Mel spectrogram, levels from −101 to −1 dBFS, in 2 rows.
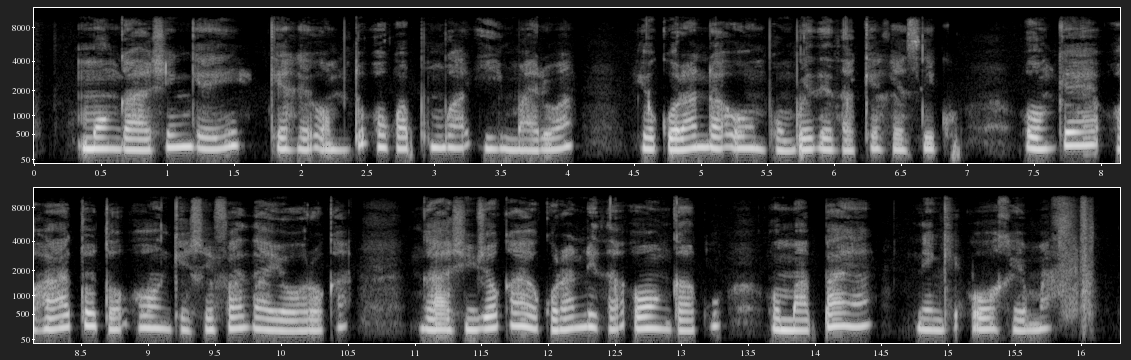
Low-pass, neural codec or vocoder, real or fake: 9.9 kHz; none; real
